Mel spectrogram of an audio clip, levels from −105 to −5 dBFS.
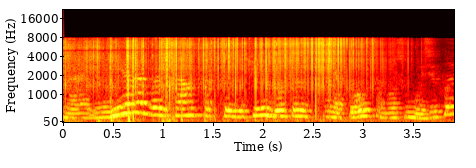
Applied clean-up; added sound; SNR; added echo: none; Crackle; -1 dB; reverberation time 0.2 s.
